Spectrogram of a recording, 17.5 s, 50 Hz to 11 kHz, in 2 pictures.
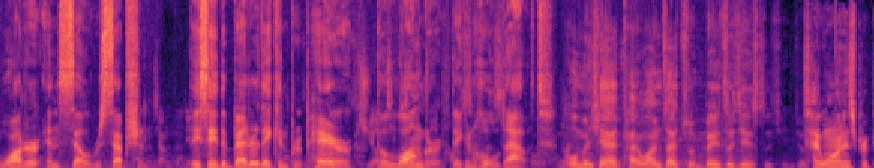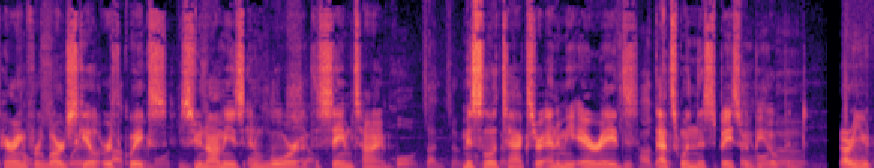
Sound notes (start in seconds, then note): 8.4 through translator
